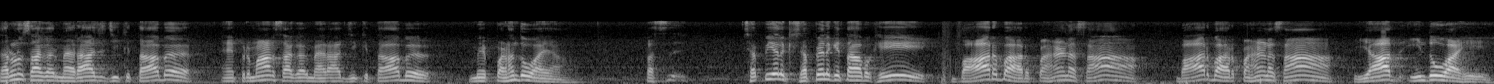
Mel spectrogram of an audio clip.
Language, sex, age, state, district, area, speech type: Sindhi, male, 45-60, Madhya Pradesh, Katni, urban, spontaneous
